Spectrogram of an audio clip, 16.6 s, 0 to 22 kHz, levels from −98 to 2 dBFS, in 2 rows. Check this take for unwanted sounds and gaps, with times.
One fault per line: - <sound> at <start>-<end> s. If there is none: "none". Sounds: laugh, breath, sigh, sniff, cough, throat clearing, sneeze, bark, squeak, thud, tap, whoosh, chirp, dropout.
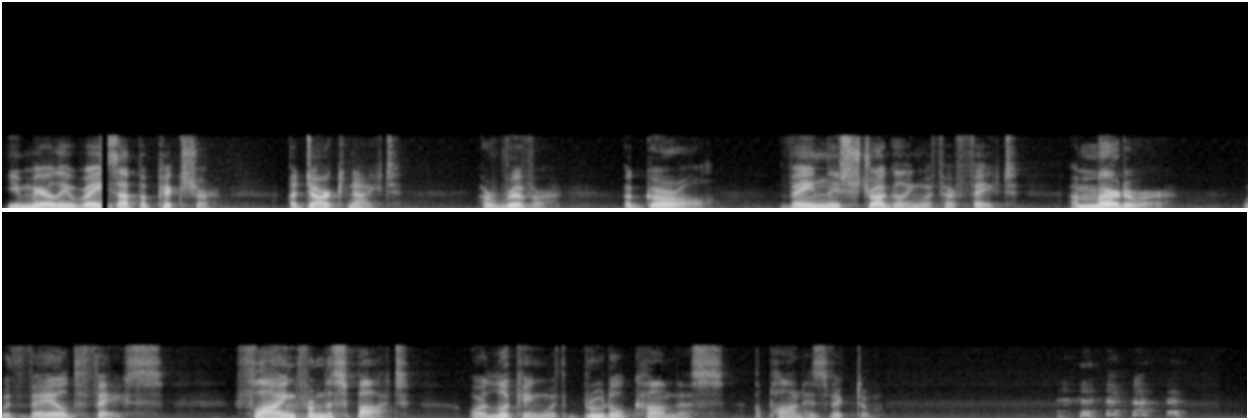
- dropout at 0.7-0.7 s
- laugh at 15.3-16.2 s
